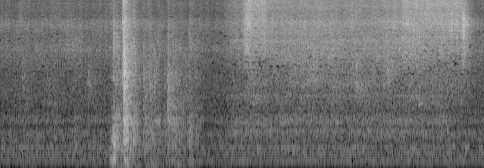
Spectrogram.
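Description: A sharp knock about a second and a half in, then water running for about three seconds and stopping abruptly just before the end, as water is added to cover the soup ingredients.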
